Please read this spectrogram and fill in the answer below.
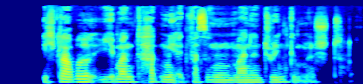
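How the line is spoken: Faint, fearful voice. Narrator (German): äußerte sie mit matter Stimme ihre Befürchtung

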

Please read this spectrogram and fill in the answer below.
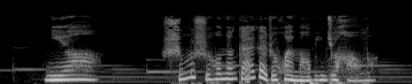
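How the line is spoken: Quiet muttering. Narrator (Chinese): 宋然小声嘀咕

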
